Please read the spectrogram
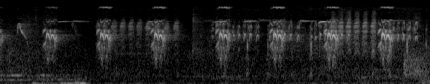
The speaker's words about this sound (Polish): Tego ptaka znacie, wróbel domowy. Jak się odzywa wróbel?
